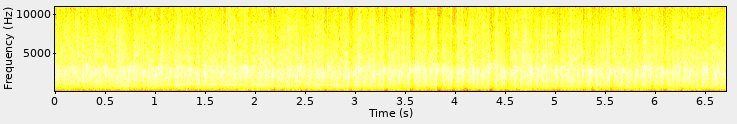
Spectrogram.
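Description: Audience giving a standing ovation: many hands clapping, dense and steady.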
